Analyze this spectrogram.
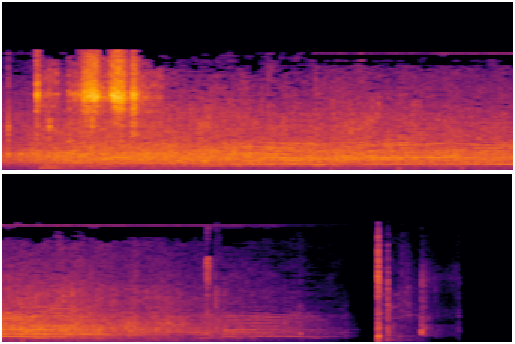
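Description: A crowd cheers and applauds in a large arena, then fades away.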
